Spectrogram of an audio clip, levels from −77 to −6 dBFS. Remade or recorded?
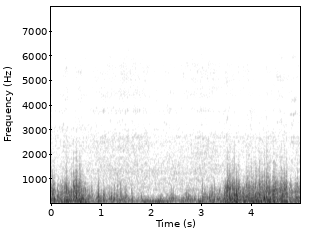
remade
